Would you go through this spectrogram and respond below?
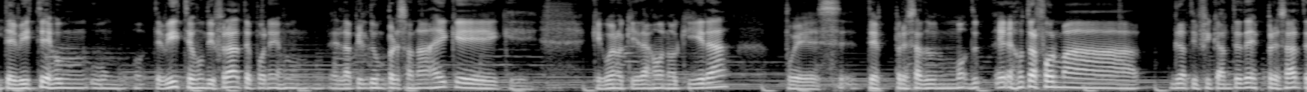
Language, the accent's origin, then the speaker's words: Spanish; Cádiz, Andalusia, Spain; now in Santa Cruz de Tenerife, Spain; yo soy andaluz, soy de Cádiz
